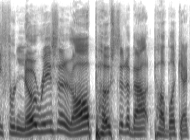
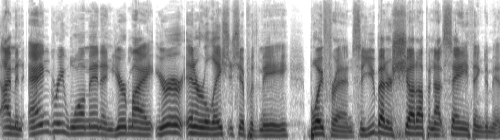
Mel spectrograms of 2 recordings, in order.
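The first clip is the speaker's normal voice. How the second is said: ordinary delivery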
